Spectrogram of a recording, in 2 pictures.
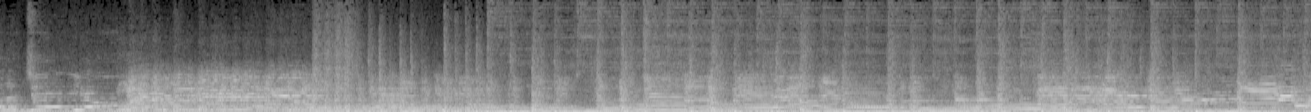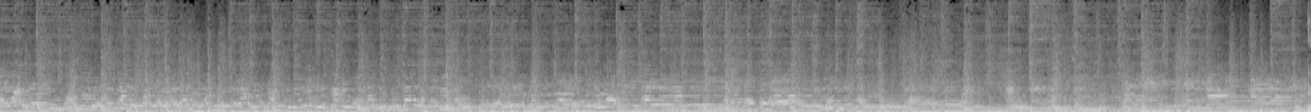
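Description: A loud, dense live rock performance with driving electric guitar, steady bass and drums, playing continuously at full volume for the whole stretch with no talking over it.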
